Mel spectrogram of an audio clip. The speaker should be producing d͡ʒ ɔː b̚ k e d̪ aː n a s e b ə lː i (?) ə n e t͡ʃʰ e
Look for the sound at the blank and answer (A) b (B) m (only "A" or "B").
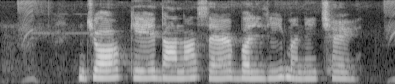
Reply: B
